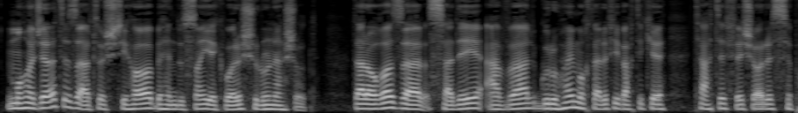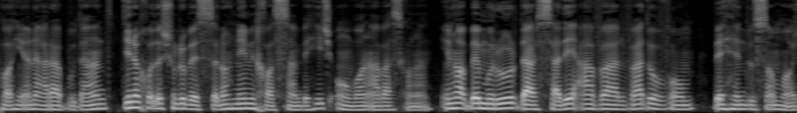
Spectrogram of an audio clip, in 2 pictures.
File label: farsi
